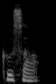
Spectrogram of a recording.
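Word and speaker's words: 草: And um and the word that and how we pronounce it is like kusa.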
